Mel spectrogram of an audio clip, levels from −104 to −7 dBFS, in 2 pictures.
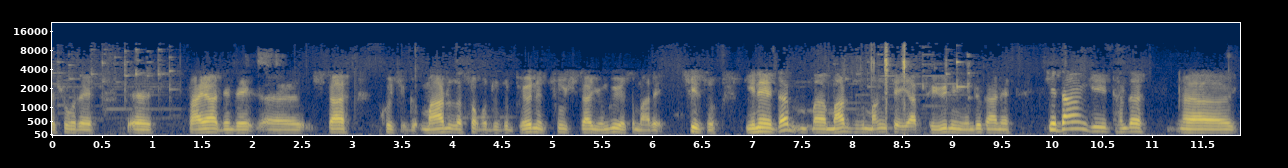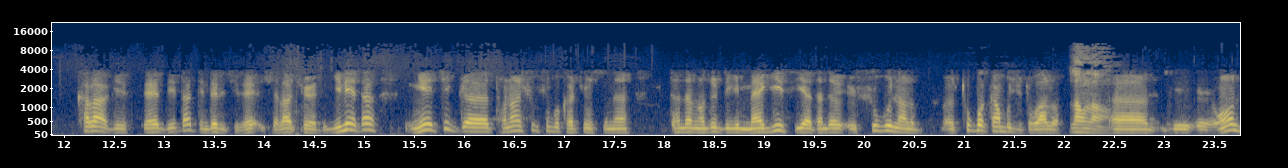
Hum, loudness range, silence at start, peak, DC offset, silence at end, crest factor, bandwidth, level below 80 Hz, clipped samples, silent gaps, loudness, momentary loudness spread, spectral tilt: none; 3 LU; 0 s; -6 dBFS; under 0.1%; 0 s; 22 dB; 10.5 kHz; -70 dBFS; under 0.1%; none; -30 LUFS; 11 LU; -5 dB/octave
